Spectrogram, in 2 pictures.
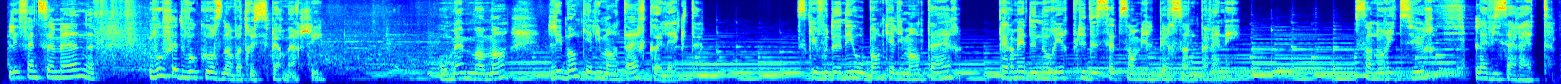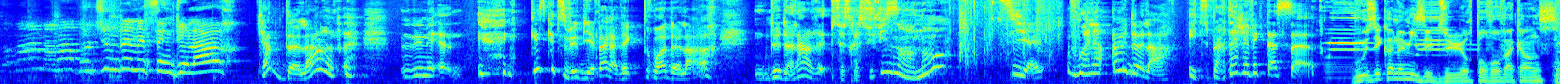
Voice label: F FR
